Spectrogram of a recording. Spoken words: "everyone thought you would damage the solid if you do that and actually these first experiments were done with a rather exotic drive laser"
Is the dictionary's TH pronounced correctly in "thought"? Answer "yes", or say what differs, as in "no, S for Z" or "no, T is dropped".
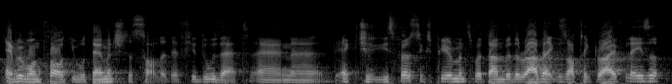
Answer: yes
